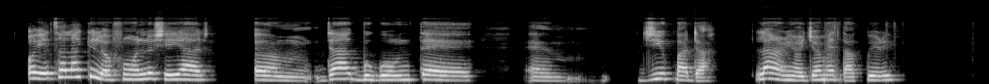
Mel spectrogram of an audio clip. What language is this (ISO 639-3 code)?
yor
